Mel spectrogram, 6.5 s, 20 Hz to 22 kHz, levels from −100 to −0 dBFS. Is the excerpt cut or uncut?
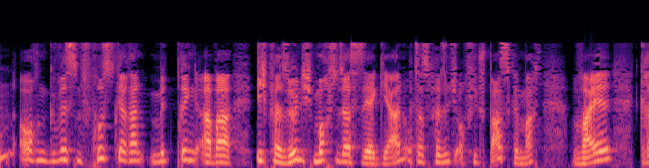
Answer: cut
